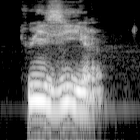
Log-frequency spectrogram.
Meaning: third-person plural past historic of cuire
- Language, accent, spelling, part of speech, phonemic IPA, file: French, Canada, cuisirent, verb, /kɥi.ziʁ/, LL-Q150 (fra)-cuisirent.wav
